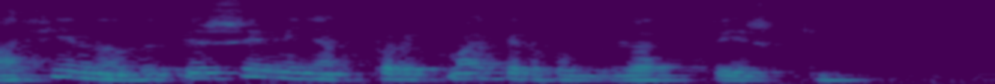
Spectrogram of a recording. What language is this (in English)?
Russian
